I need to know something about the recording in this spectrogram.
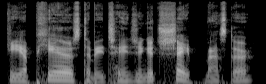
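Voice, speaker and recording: A man's voice: mid-range voice, moderate pace, smooth, no room sound, close to an everyday voice. A man voicing an obsequious, dry cartoon henchman serving a villainous master. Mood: servile.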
